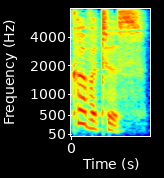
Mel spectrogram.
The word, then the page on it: covetous: British English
